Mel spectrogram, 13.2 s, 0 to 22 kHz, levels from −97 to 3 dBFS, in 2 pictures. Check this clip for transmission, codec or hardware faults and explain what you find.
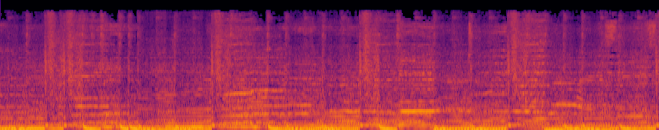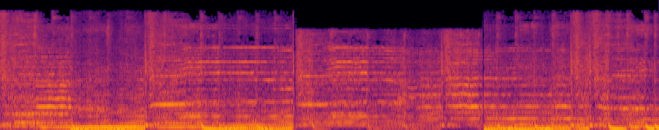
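One fault is present. From 9.53 s to 11.43 s the sound abruptly turns duller and boxier, opening with a gap of about 20 ms, then drops roughly 10 dB in level and carries a new noise floor around 35 dB below the signal. Nothing survives above 8.3 kHz in that stretch. The likely cause is an input switched to a poorer device: a different microphone or headset path with narrower bandwidth and its own gain and noise.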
